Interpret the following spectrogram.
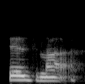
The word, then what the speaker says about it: FSMA: Okay, so FSMA, it is a federal law and it means the Food Safety Modernization Act and it's pronounced FISMA.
